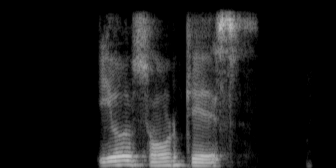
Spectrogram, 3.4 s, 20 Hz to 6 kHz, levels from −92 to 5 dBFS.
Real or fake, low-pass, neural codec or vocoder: fake; 5.4 kHz; codec, 16 kHz, 2 kbps, FunCodec, trained on Chinese and English, 25 frames a second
